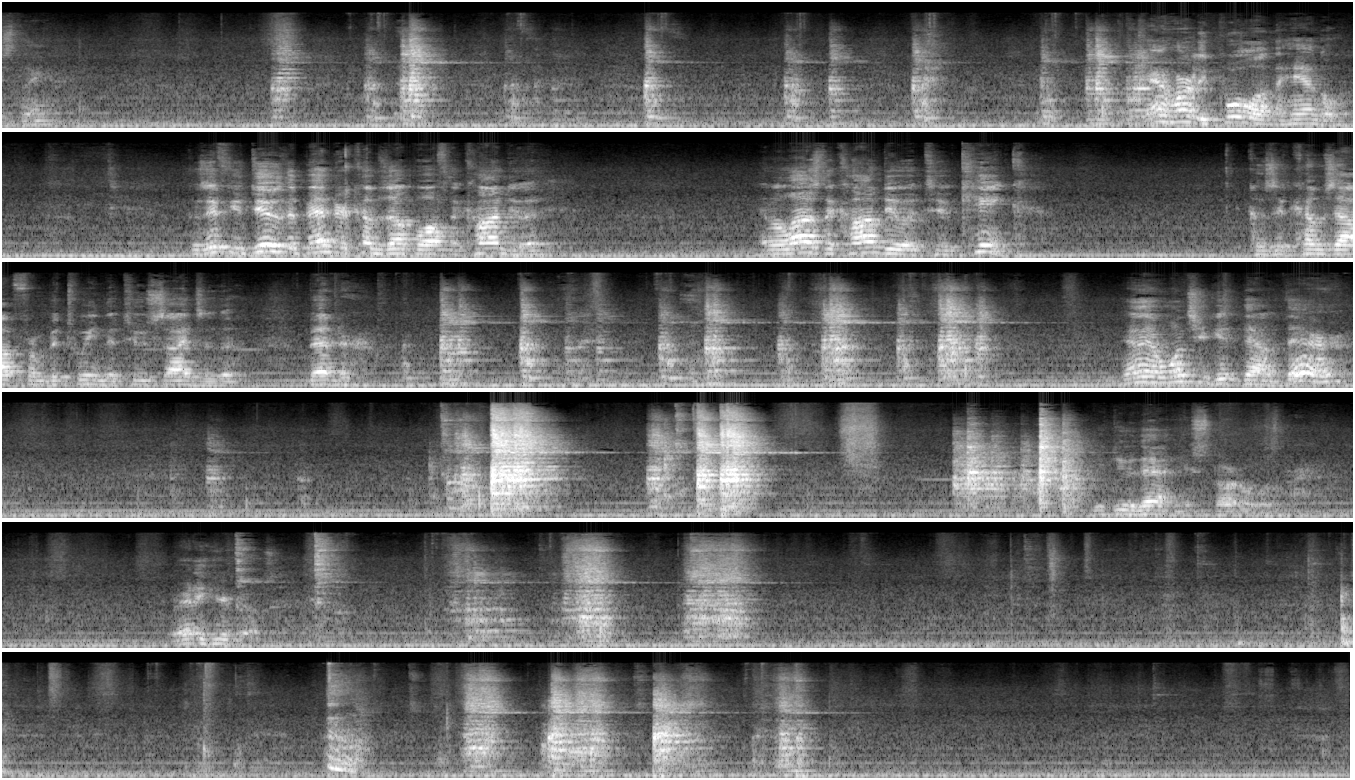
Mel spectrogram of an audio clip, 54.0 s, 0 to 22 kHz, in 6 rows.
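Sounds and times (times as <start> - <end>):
conduit bender squeaking creaks: 20.6 - 25.2, 47.8 - 50.8.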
